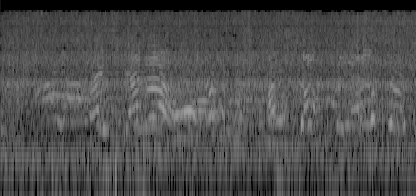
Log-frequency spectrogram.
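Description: A child splashes through shallow water.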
